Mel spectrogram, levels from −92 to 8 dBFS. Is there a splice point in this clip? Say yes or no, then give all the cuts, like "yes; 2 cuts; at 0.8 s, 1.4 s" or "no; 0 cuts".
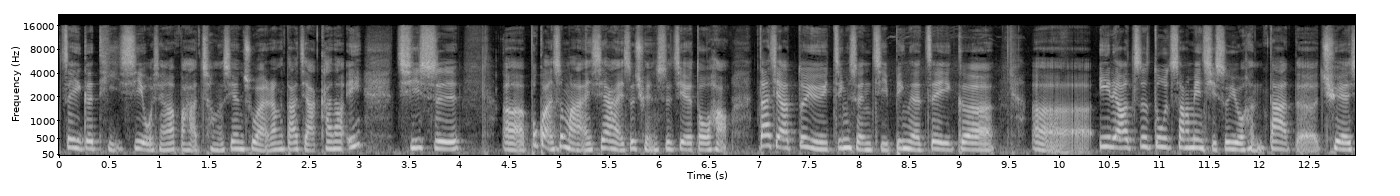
no; 0 cuts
